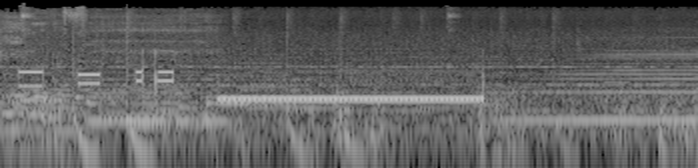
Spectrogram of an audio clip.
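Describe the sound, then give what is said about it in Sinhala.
Touch-tone dialing on a landline telephone as a girl places a call: a quick run of short keypad beeps, then a long steady electronic tone and a lower sustained tone over a rumbling background. “ඒ නිසාම තමයි කෙල්ල land phone එක ගෙනත් විනෝලිට call එකක් ගත්තේ.”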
